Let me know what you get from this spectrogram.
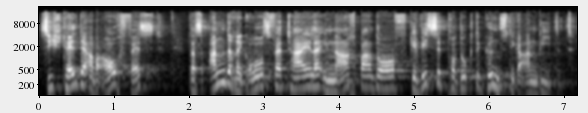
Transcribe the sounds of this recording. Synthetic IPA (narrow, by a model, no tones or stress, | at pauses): z̥iːʃtɛltəʔaːbɐʔaʊxfɛst | d̥asʔandəʁəɡʁoːsfɛɐtʰaɪlɐɪmnaːχb̥aːɐdɔɐfɡ̥əvɪsəpʁ̥odʊktəɡʏnstɪɡɐʔa̰nbiːtʰə̥t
